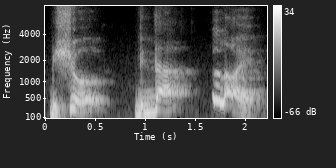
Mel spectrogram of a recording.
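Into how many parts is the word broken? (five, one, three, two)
three. The word is broken into three separate parts. "কয়টা হলো তিনটা"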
